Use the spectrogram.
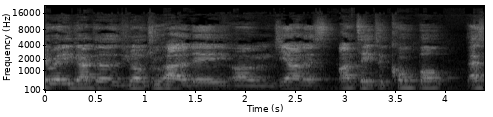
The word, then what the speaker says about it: Giannis Antetokounmpo: I like that for the Bucks because they already got the Drew Holiday, Giannis Antetokounmpo.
